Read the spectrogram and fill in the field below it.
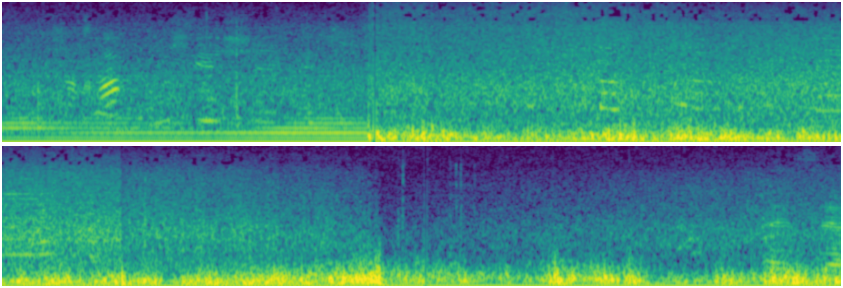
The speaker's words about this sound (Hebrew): איזה רוח.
